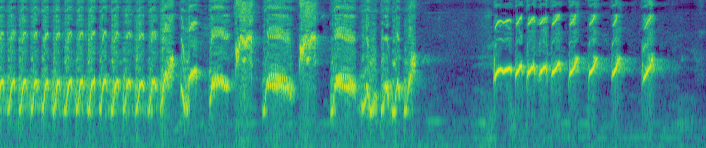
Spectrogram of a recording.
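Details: White-rumped shama (murai batu) in full 'gacor' song as a lure: a rapid stuttering run of notes, then harsh squawking phrases, a short pause, and a fast series of high repeated chips.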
